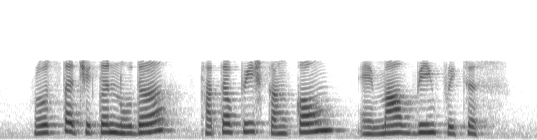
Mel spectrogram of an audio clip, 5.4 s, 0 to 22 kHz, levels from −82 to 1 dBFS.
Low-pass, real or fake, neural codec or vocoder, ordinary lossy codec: 3.6 kHz; real; none; none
